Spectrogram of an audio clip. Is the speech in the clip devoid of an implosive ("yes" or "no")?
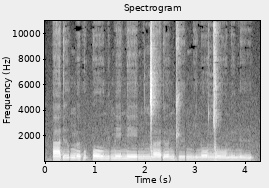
no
